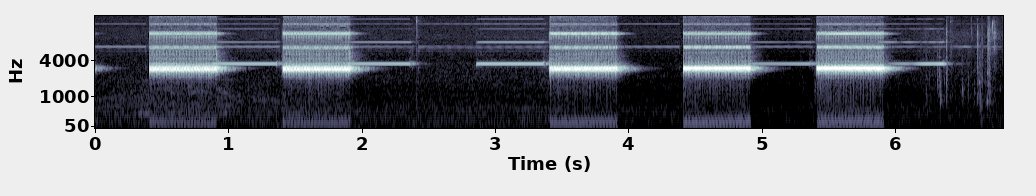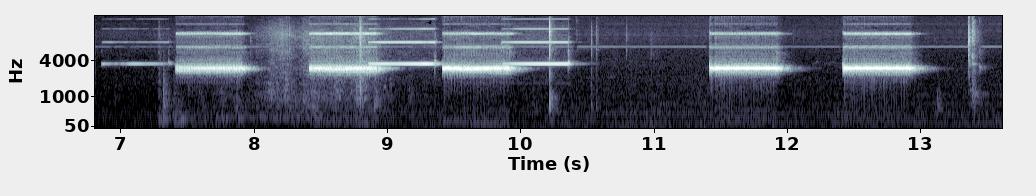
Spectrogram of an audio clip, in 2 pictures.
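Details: System Sensor Spectralert horn strobe (P1224MC), code 3 low, on Kidde FX panel with MDL sync module, panel supplying full-wave rectified power: shrill triple-pulse blasts, raspy, scratchy, lower pitch than on filtered DC.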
